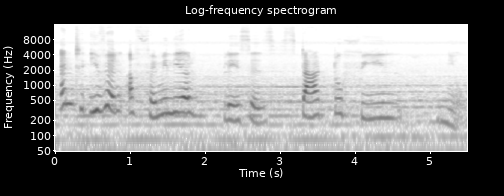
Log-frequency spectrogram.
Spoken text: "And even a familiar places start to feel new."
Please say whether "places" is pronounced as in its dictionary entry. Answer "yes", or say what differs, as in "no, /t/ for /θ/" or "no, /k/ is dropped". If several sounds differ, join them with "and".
yes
